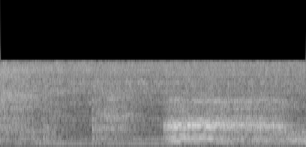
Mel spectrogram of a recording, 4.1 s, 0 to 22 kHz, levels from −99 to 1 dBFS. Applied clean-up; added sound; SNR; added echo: none; Rattle (instrument); 4 dB; reverberation time 1.1 s.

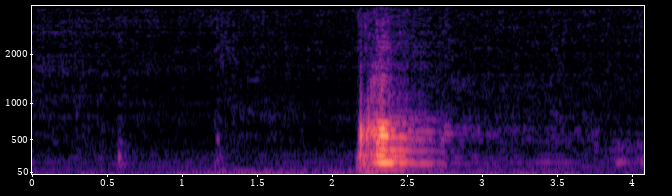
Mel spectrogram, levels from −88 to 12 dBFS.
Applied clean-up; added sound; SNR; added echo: neural mask model DeepFilterNet 3.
